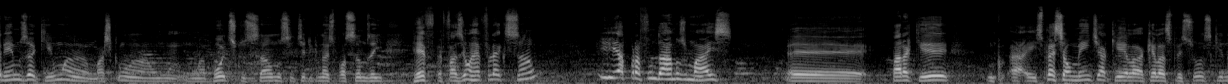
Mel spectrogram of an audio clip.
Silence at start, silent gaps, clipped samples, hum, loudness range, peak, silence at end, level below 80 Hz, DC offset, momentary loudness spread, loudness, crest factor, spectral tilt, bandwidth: 0 s; none; under 0.1%; none; 5 LU; -8 dBFS; 0 s; -50 dBFS; under 0.1%; 12 LU; -28 LUFS; 18 dB; -4.5 dB/octave; 16 kHz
